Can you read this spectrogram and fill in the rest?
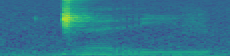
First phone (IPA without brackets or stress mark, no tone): ɡ͡ǁ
